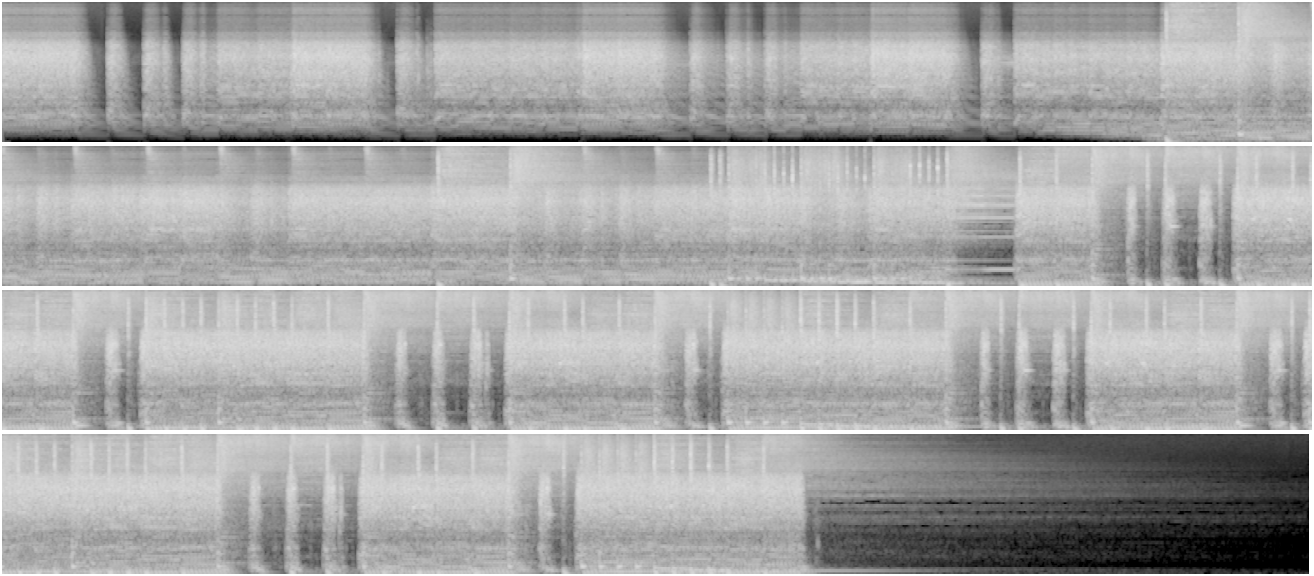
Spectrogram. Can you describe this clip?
Metal Intro
Hard-Rock, Groovy, Rock, Music, Intro, Beat, Riff, Heavy, Electric-Guitar, Drums, Guitar, Distorted, Clip, Metal, Hard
